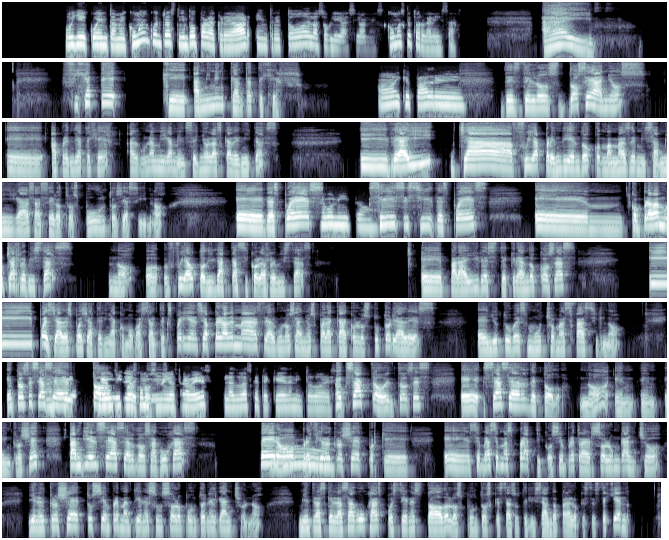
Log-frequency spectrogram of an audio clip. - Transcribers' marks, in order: other background noise; drawn out: "Y"
- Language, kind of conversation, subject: Spanish, podcast, ¿Cómo encuentras tiempo para crear entre tus obligaciones?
